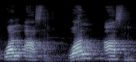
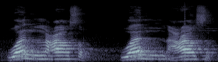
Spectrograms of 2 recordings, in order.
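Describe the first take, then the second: First: Ordinary 'a' opening আসর, no throat sound; common mispronunciation. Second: আসর opened with a throat ayn; correct recitation. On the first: Teacher showing learners' usual mistake, mispronounced. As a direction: say আসর with a simple vowel in place of ayn. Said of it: "এখানে আমরা যে ভুলটা করি". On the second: Teacher showing learners how it must be read, correctly articulated. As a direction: press the first sound of আসর from mid-throat. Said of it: "আমরা তো পড়তে হবে". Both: Shown as a demonstration.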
